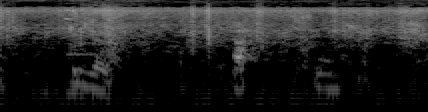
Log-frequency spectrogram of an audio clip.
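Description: Faint voices of people talking.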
